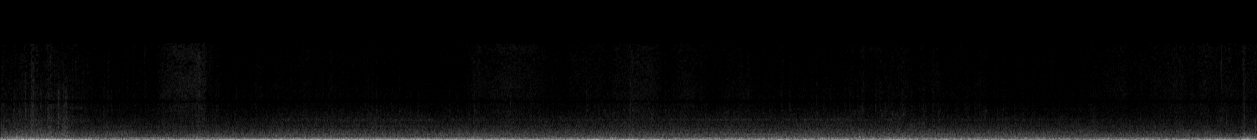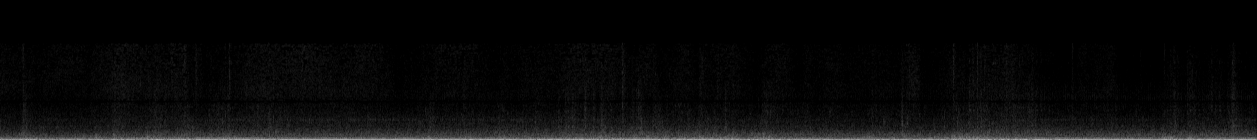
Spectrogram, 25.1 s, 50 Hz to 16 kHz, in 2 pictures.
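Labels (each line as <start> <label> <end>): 0.0 An engine muffled inside an urban bus. 25.1
0.0 Muffled traffic sounds heard from inside a vehicle. 25.1
0.0 Ambiance sound inside a public transport vehicle. 25.1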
